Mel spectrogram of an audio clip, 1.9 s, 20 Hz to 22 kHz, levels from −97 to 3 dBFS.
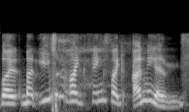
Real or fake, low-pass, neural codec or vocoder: fake; 7.2 kHz; codec, 24 kHz, 3 kbps, HILCodec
